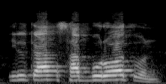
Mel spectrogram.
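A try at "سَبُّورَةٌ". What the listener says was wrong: এই যে সাব্বু রতুন, এরকম টান আসলে এখানে কিন্তু আলিফ নাই, এজন্য সাব্বু রতুন, সাব্বু রতুন।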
